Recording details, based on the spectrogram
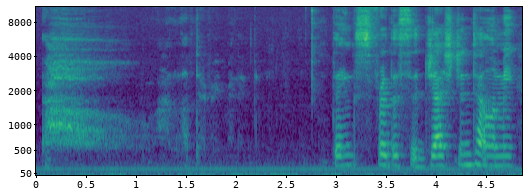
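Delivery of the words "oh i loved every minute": moved whisper. Real, not acted. Moved after sad video.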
